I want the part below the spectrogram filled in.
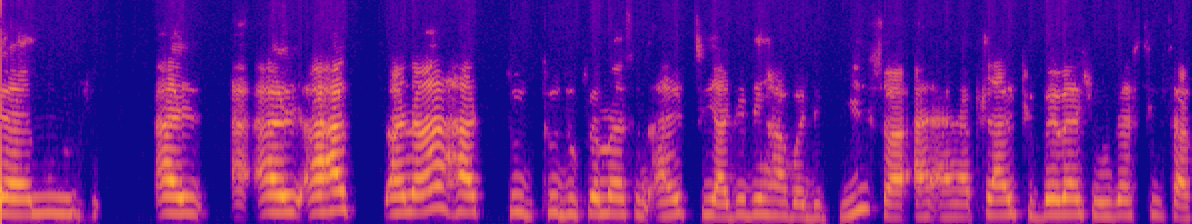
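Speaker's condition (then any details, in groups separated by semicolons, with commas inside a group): Cerebral palsy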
